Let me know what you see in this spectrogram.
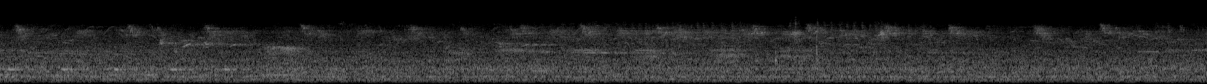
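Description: Birds chirping over steady outdoor background noise: many short chirps, scattered and overlapping.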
